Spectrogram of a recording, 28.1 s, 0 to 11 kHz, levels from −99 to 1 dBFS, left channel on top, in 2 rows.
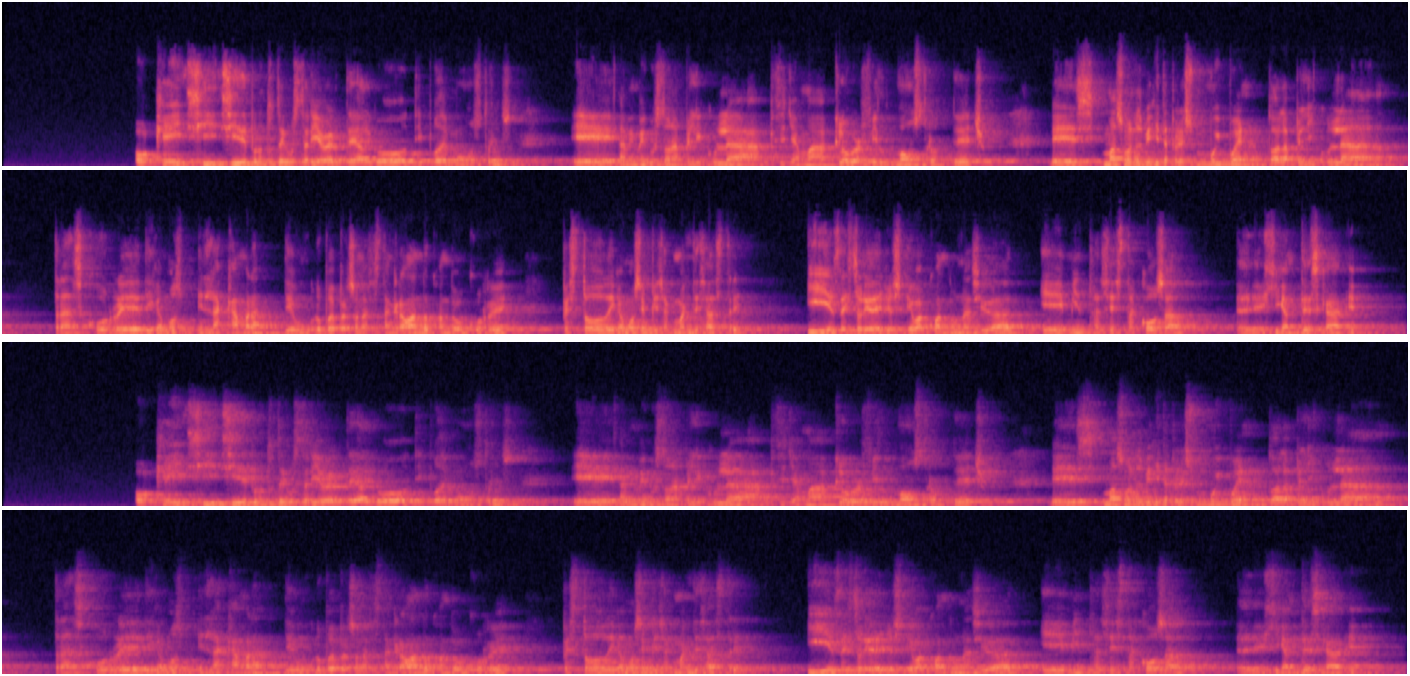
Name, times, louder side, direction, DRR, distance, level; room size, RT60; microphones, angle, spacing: voice 1, 1.3-5.4 5.7-13.9 14.6-19.4 19.7-21.5 22.1-24.2 24.4-25.9 26.4-27.6, left 2 dB, 40° left, 7 dB, 0.4 m, -27 dB
9.8 x 5.5 x 3.2 m, 2.5 s
head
